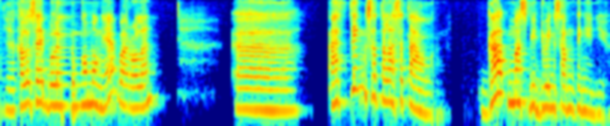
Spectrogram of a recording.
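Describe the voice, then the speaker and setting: Woman pastor preaching, higher voice. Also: animated, unhurried, long pauses. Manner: mixes English phrases into casual Indonesian teaching. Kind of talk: teaching sermon on a video call. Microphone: video call.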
